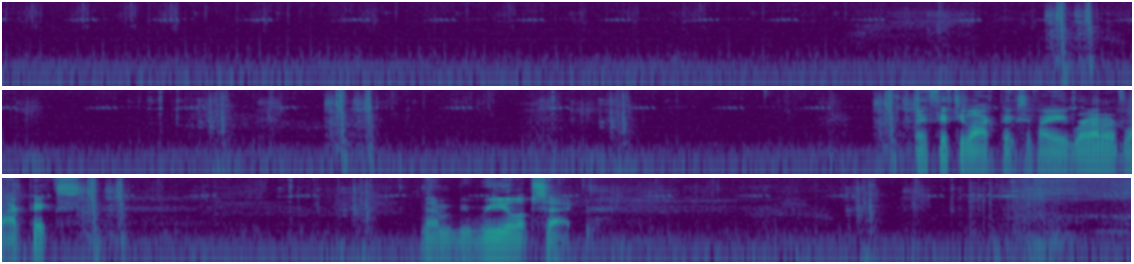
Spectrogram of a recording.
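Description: A lockpick clicks and scratches in a metal lock.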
